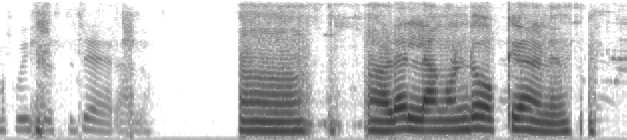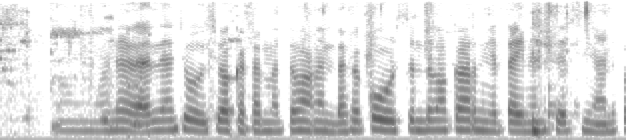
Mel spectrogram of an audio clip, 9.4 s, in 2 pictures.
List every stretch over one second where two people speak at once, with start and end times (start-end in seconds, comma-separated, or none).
none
